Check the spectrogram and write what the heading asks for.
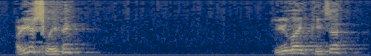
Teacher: if it's a yes or no question, that means auxiliary, subject, verb. There's no question word, no what, no where, no who, no when, or how many. Then you have a rising intonation.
